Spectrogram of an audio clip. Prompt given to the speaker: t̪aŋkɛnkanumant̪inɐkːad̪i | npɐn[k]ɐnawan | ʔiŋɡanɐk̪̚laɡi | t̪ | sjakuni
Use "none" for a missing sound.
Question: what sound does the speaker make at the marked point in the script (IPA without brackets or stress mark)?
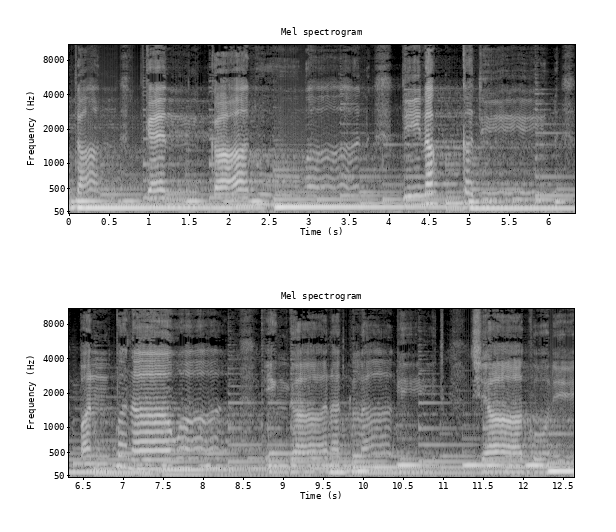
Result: p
